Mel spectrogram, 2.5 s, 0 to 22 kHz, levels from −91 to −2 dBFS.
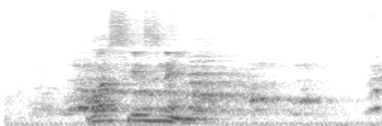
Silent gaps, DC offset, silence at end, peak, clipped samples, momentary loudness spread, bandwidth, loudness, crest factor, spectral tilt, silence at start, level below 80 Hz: none; under 0.1%; 0 s; -26 dBFS; under 0.1%; 17 LU; 16.5 kHz; -43 LUFS; 18 dB; -6 dB/octave; 0.2 s; -70 dBFS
